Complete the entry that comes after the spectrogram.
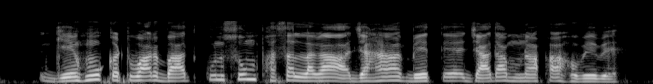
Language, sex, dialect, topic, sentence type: Magahi, male, Northeastern/Surjapuri, agriculture, question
